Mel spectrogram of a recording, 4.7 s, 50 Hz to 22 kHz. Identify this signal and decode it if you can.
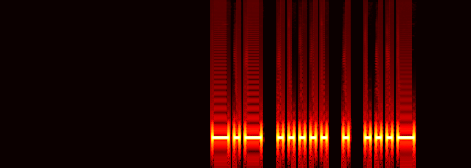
Morse code, heard as a keyed tone, about 22 wpm, 700 Hz. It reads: K5EV
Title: USA Call Signs - 4 Characters - 22wpm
